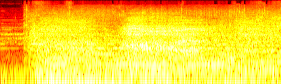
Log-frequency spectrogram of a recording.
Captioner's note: in high-pitched voice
